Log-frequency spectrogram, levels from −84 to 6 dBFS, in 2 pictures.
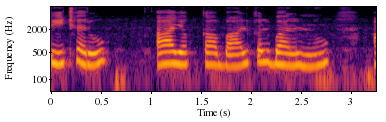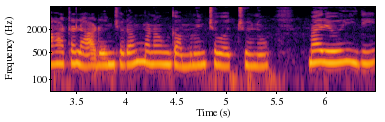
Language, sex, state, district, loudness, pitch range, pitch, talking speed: Telugu, female, Andhra Pradesh, Anantapur, -16 LUFS, 245-275 Hz, 255 Hz, 110 wpm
